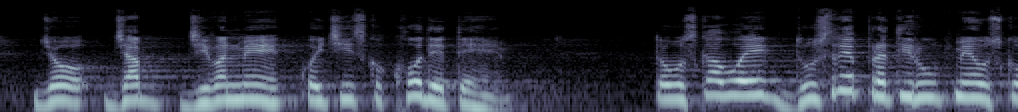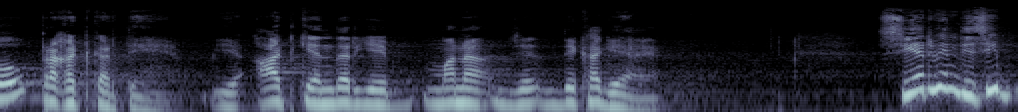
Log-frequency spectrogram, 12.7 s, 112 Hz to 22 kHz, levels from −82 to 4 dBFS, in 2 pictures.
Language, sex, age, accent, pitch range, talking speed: Hindi, male, 50-69, native, 145-230 Hz, 140 wpm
